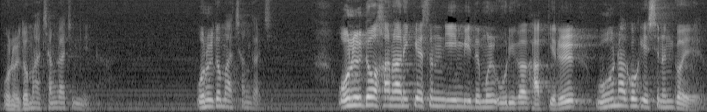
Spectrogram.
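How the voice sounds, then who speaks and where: Korean pastor preaching in a reverberant church. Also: male voice, fairly high pitch, expressive, moderate pace. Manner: asks the congregation rhetorical questions, swings between soft and loud emphasis. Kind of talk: sermon. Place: church sanctuary. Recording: long reverb of a church hall.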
